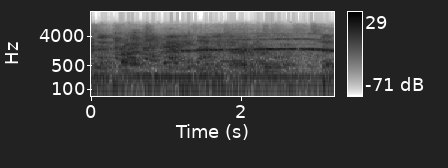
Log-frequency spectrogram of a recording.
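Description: An ambulance siren wails steadily outside, its high tone drifting slightly in pitch, while people chatter over it.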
